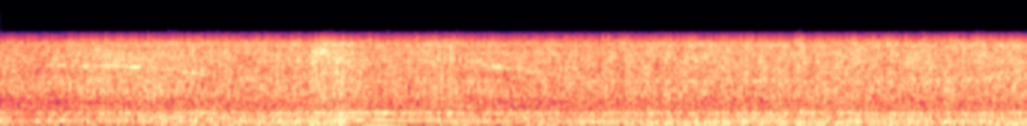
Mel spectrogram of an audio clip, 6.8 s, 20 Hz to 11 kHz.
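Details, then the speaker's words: 1978 Triumph Spitfire after head gasket replacement and new carburettor needle valve, warming up: steady low idle with a slightly uneven, lumpy beat. Runs much better but is not yet tuned; mixture and valve clearances still need setting. "can see it's iding a bit better you can hear it's not tuned 100% yet but it's running a lot better"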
